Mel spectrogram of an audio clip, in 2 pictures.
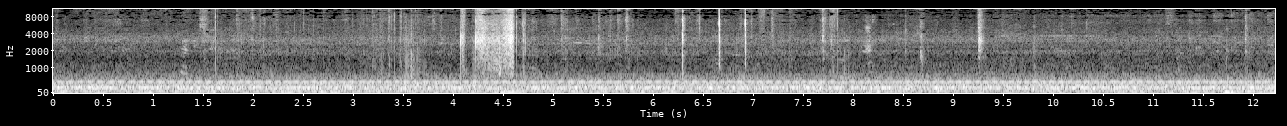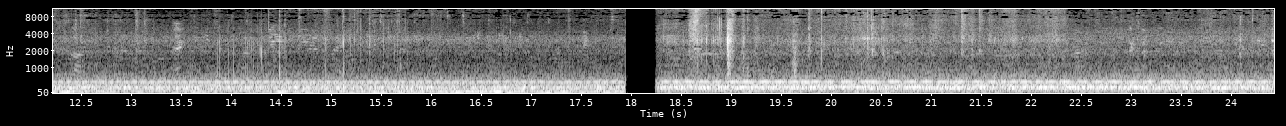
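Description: A jet engine hums loudly and steadily as a plane taxis.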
